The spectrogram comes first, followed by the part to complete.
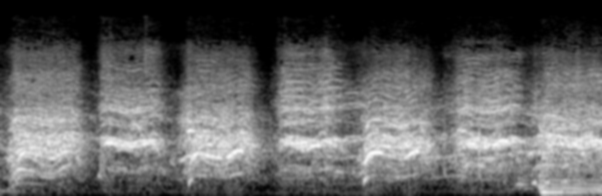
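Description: A crowd of schoolchildren shouting together in unison, in rhythmic bursts about once a second. Music with a heavy bass comes back in near the end.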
